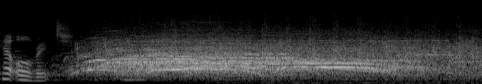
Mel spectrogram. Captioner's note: applause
